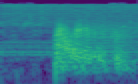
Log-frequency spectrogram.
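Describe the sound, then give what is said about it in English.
A sudden loud burst of gunfire erupts after a quiet moment and keeps roaring with rough, pulsing blasts, set against a steady low hum, in a trailer for the film The Fighting Phantom. No one speaks. “roaring guns, and singing slugs.”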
